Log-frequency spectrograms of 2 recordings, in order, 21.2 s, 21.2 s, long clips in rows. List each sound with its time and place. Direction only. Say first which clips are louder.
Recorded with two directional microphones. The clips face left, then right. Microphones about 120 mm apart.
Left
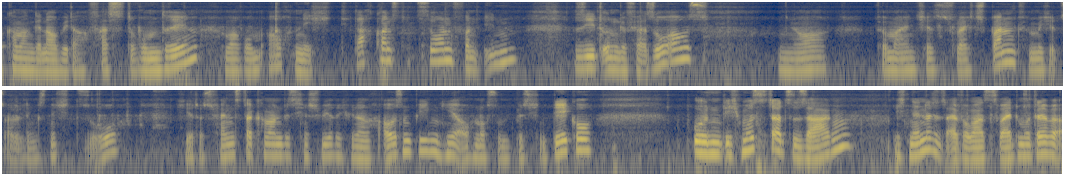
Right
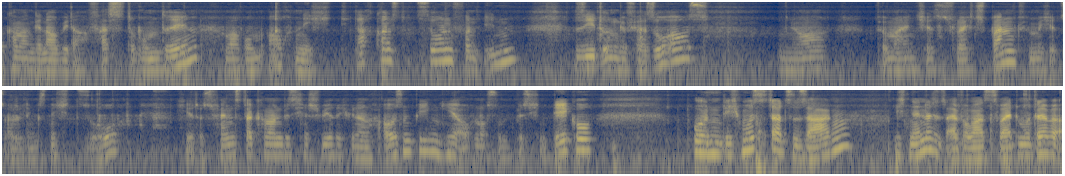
0.1 s speech: left 6 dB; 20° left (ahead or behind)
2.9 s speech: left 7 dB; 20° left (ahead or behind)
5.7 s speech: left 6 dB; 5° left (ahead or behind); by 6.9 s 20° left (ahead or behind)
7.9 s speech: left 5 dB; 20° left (ahead or behind)
10.6 s speech: left 5 dB; 5° left (ahead or behind)
15.0 s speech: left 7 dB; 25° left (ahead or behind)
15.4 s speech: left 7 dB; 10° left (ahead or behind)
